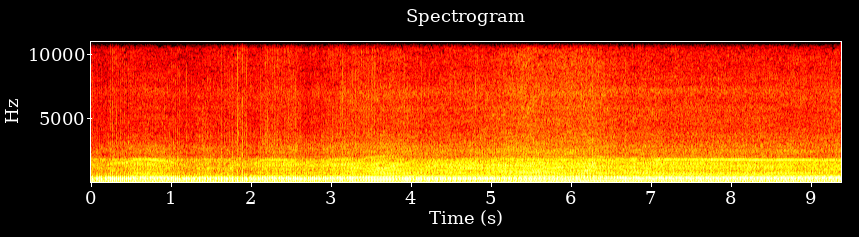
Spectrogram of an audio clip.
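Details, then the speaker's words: 1982 Honda Magna V45 VF750C V4 with a temporary straight pipe, first ride, idling in neutral: a loud, lumpy, wandering beat that swells and sags over a few seconds. Carburetors out of sync and needing synchronization. "She's doing good. I did adjust the back brake. Yeah, that feels a lot better. Gonna run our course here. Yeah, definitely need a carb synchronization here."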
